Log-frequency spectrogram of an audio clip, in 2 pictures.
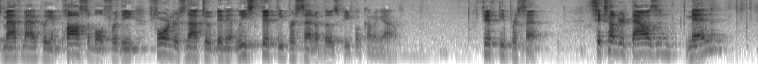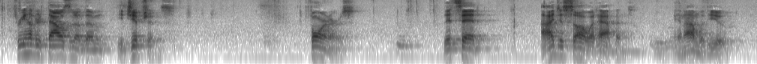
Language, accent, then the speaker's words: English; New Jersey, United States; born there; God forbid I was from New Jersey, too, okay? Don't tell too many people. So technically, I'm still a New Jerseyite, whatever you call someone born in New Jersey.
